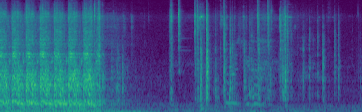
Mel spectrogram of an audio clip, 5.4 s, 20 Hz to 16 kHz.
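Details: Mercedes 609D diesel: steady cranking rhythm for about a second and a half, then stops with only clicks; engine never catches, won't start, cause not confirmed.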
